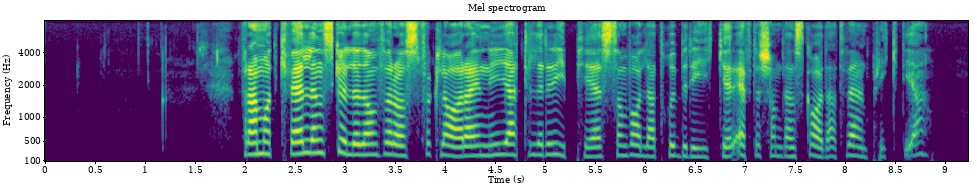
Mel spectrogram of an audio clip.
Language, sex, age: Swedish, female, 42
